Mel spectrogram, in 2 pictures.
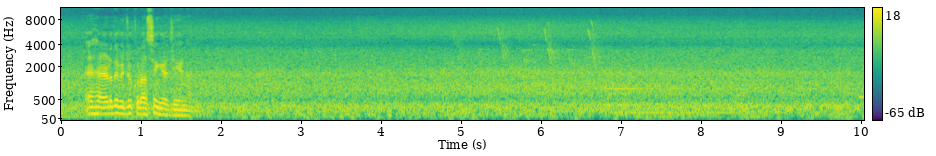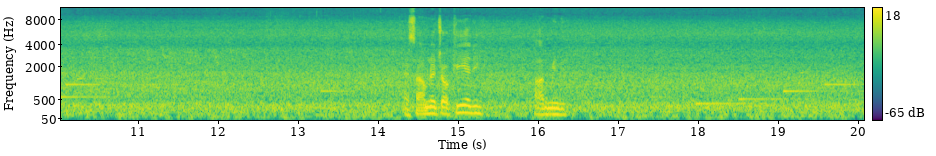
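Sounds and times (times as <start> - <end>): river water rushing: 0.0 - 20.0.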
